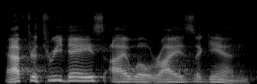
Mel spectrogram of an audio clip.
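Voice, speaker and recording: A man's voice: mid-range voice, animated, unhurried, fairly bright tone. A man playing a scornful chief priest in a church readers' theater scripture reading, in a reverberant hall. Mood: formal, urgent. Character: chief priests, scornful, mocking accusers of Jesus. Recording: echoey hall with long reverb.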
